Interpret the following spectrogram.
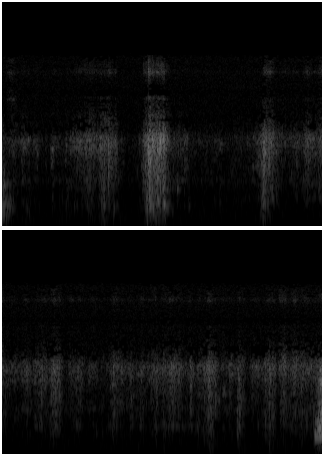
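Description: Paper tissue rustling and crinkling as a fresh sheet is pulled out and handled, with a louder rustle about two seconds in and a smaller one about a second later.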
